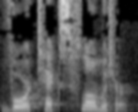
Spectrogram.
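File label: "VORTEX FLOW METER", English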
